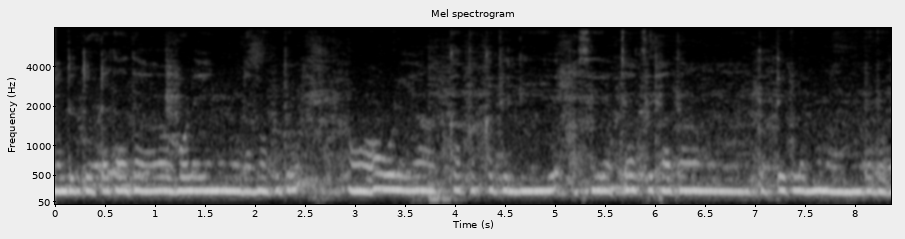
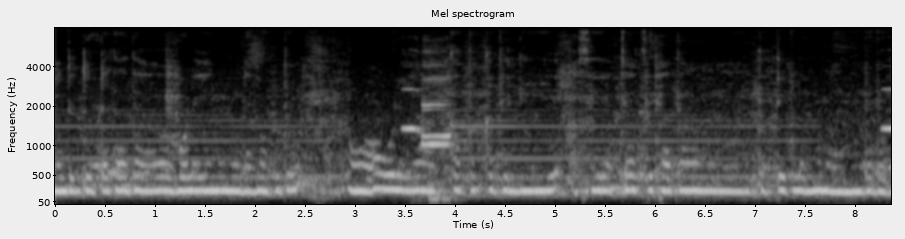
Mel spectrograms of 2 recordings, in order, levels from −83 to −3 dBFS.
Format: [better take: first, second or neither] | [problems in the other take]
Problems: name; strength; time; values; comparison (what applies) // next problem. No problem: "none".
first | background sound (Wind instrument, woodwind instrument); 12 dB below the speech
